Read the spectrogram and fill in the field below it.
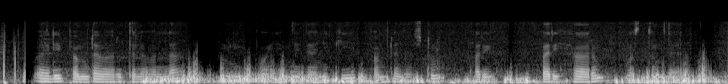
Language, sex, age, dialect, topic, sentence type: Telugu, male, 18-24, Southern, agriculture, question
